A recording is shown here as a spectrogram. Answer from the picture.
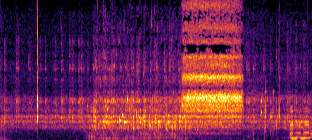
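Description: Scuba diver's regulator underwater: a rush of exhaled bubbles starts about two seconds in and lasts about three seconds, with a hiss near its end. A short muffled sound that dips and rises in pitch comes right at the end.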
